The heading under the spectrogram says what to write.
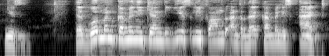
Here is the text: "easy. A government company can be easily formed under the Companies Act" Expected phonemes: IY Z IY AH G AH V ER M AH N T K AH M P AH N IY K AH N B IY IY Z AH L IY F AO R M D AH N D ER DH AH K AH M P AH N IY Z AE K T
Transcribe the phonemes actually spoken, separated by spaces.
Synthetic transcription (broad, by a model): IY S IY AH G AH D M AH N T K AH M P AH N IY K AH N B IY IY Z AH L IY F AO R M D AH N D ER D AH K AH M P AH N IY S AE K T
